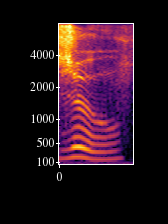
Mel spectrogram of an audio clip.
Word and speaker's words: Zhu: is sucked Inward and thus Zhu pronounced Zoo which in their language is one letter is the ordinary prefix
